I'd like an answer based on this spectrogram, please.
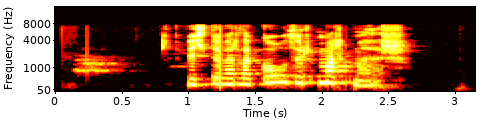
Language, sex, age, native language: Icelandic, female, 40-49, Icelandic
